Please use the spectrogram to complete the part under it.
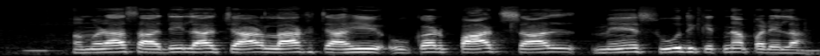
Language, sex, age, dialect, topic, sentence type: Magahi, male, 18-24, Western, banking, question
